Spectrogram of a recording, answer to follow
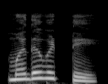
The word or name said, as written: ಮದವಟ್ಟೆ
